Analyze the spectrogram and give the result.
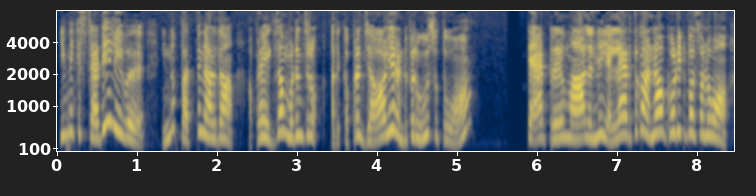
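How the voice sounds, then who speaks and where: A chatty, teasing young college girl, played by a woman in a cartoon. She talks fast in a very high voice. The sound is dry. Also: animated, fairly bright tone, no echo, lo-fi sound. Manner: playful, chatty. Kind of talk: cartoon voice acting.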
